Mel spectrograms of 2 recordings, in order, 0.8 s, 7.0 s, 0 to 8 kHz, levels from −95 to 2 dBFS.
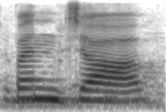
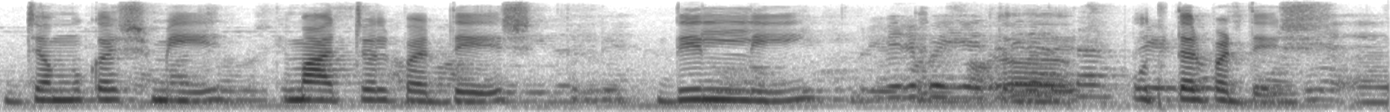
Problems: background sounds at intervals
